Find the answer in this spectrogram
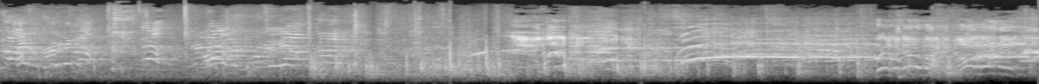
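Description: Small crowd of spectators shouting and calling out at a wrestling match, with several voices overlapping. One voice holds a long steady call from about seven seconds in.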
